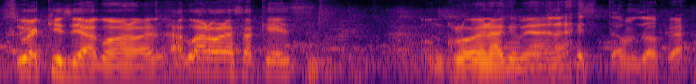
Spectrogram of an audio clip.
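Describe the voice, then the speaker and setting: A man's voice: mid-range voice, fairly even intonation, normal speed. A man bantering in patois while filming a family dinner. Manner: joking, laid-back patois banter. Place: family home at a holiday dinner. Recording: music and crowd chatter clearly behind.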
